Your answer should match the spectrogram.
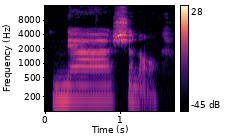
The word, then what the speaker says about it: national: black vowel sound national our second and third syllables are going to be very quick in contrast to that emphasized first syllable national national we've got an inconsonant into the dark l sound at the end of this word no no national she's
